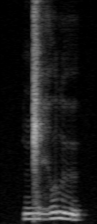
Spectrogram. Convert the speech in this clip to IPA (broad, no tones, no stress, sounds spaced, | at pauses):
ŋ͡ǁ e̤ ʊ̯ l ʉ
